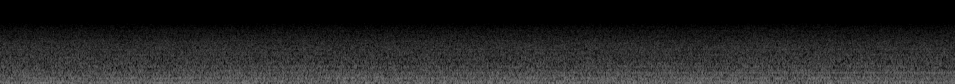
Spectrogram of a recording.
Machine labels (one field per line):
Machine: fan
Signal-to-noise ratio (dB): -6 dB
